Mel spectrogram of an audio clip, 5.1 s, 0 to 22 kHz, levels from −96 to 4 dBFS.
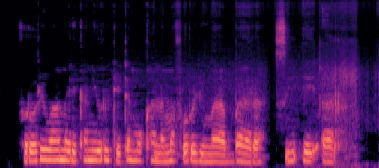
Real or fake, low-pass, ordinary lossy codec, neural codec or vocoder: real; none; none; none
